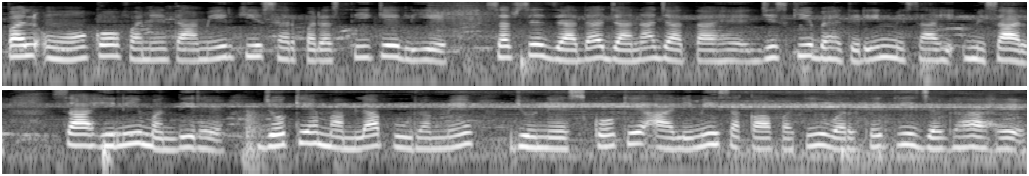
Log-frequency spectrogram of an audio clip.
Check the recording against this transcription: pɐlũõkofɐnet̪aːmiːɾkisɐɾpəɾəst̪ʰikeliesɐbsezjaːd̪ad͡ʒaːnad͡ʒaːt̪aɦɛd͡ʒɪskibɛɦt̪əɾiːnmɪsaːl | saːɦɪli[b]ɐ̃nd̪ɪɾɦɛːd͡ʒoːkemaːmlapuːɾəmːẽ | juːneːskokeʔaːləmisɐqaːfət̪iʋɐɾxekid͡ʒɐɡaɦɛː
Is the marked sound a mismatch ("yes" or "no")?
yes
